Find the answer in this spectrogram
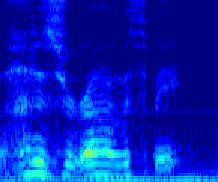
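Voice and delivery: put-on high, strained, pained voice of sickly boy.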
